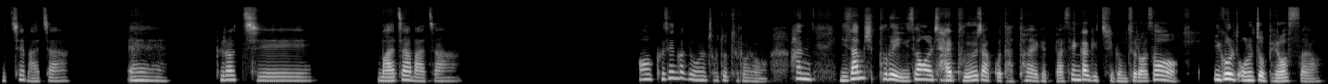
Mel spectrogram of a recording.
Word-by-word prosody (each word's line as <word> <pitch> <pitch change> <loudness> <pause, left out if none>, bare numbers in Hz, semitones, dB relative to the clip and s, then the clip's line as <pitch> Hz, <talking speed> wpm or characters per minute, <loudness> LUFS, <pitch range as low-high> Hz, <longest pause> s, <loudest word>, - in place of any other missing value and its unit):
그치 190 +5 -6
맞아. 160 0 -9 0.6
예. 180 -3 -4 0.5
그렇지. 180 -4 -3 0.6
맞아. 170 +4 +2
맞아. 160 -1 -6 1.8
어 235 +1 -1
그 250 - -6
생각이 290 -4 -2
오늘 200 -2 -3
저도 190 0 -9
들어요. 155 -6 -12 0.2
한 260 -3 +1 0.3
20~30% 250 +4 +3
의 205 - +6
이성을 225 +7 +4
잘 205 -2 +4
부여잡고 190 -1 +1
다퉈야겠다 155 -1 -5
생각이 215 +1 +3
지금 155 -4 -6
들어서 165 +4 +2 0.4
이걸 245 +3 +8
오늘 195 -1 +3
좀 200 -2 +4
배웠어요. 150 -2 -2
180 Hz, 255 characters per minute, -21 LUFS, 160-215 Hz, 1.8 s, 이걸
